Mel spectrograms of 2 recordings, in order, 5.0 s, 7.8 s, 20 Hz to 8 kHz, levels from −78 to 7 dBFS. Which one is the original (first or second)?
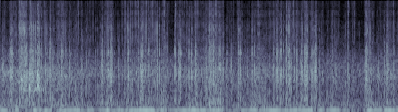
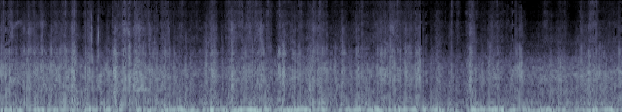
first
